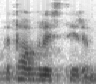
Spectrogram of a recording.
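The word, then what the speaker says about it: Pythagoras theorem: है तो basically simple अगर हम पाइथागोरस थरम या हम इसी को प्रोनाउंस करें तो पैथ गरस थोरम ठीक है इसको अगर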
